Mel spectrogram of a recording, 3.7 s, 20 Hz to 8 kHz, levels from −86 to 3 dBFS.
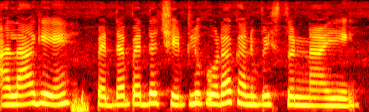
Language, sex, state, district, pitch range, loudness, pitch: Telugu, female, Telangana, Hyderabad, 225-250 Hz, -13 LUFS, 235 Hz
